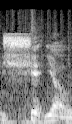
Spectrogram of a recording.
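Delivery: ordinary delivery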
